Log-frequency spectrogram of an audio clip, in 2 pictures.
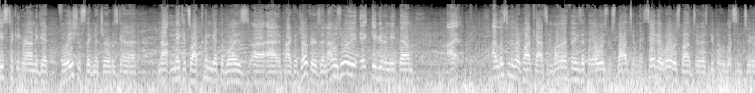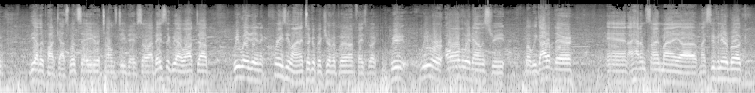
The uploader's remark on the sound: The audio quality isn't the best, as we were in busy areas. San Diego Comic-Con 2015. The audio quality isn't the best, as we were in busy areas.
